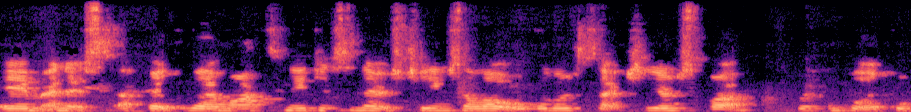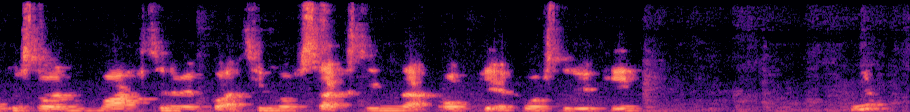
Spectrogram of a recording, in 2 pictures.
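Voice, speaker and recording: A woman talks at a very fast pace. She has a Scottish accent. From Scotland, Ayrshire. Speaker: marketing agency owner. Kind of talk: panel introduction.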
